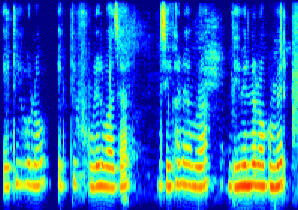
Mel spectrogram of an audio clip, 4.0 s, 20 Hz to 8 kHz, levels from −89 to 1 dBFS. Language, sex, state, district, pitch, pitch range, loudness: Bengali, female, West Bengal, Malda, 265 Hz, 255-280 Hz, -23 LUFS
